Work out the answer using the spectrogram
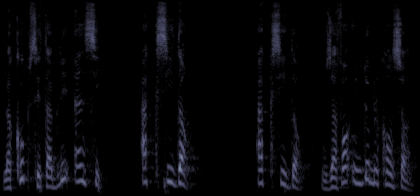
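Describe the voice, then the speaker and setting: A man teaching as a university professor in a lecture, speaking deliberately and spelling out syllables and examples again and again. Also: high voice, sing-song, darkish tone, husky.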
